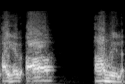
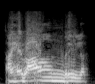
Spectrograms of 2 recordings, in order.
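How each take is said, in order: First: There is a break before 'umbrella'. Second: The vowels run together without a break. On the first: "break तो नहीं मारोगे, ... ऐसे तो नहीं करेंगे" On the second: "दोनों मिक्स हो जाएंगे"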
